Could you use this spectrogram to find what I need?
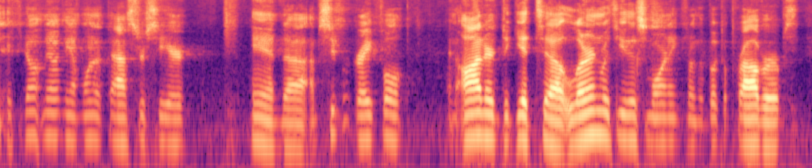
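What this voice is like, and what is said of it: Congested, recovering voice. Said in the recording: “My voice is still recovering a little bit from some sinus stuff”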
